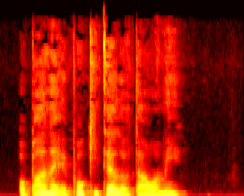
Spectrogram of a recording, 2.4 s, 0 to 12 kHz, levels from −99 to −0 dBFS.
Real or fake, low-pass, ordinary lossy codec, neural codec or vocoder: real; 10.8 kHz; AAC, 48 kbps; none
